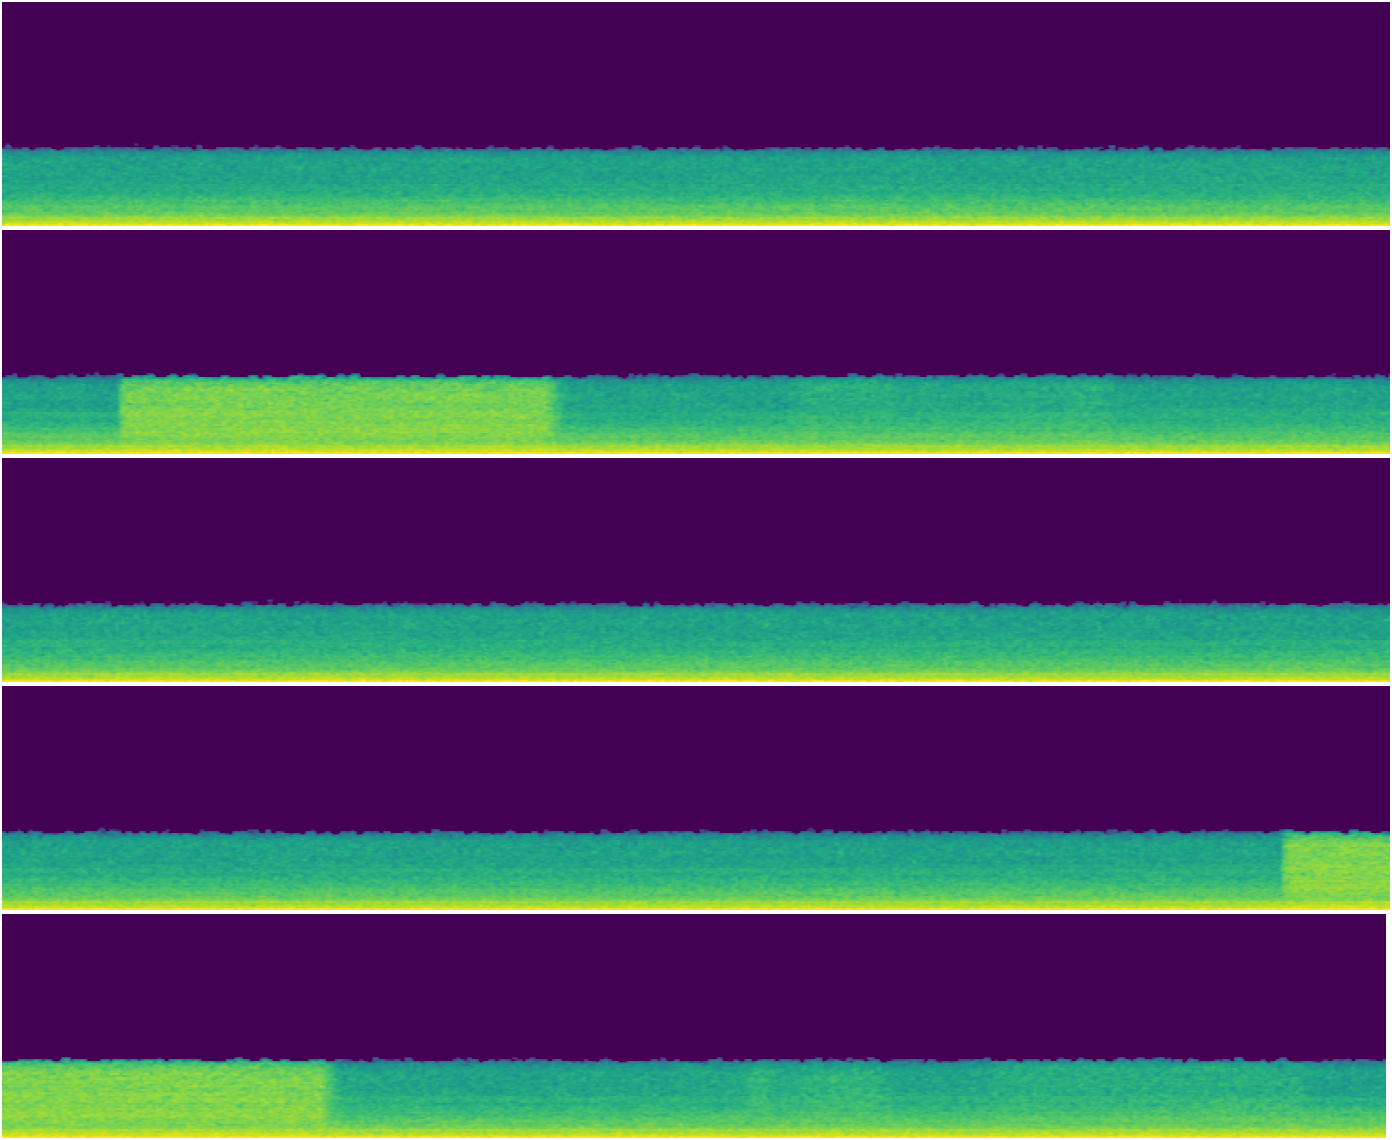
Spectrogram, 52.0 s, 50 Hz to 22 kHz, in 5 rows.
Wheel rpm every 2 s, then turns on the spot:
0, 0, 0, 0, 0, 0, 0, 0, 0, 0, 0, 0, 0, 0, 0, 0, 0, 0, 0, 0, 0, 0, 0, 0, 0, 0.
none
